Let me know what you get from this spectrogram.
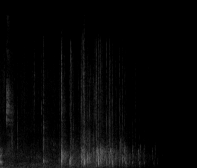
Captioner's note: applauding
